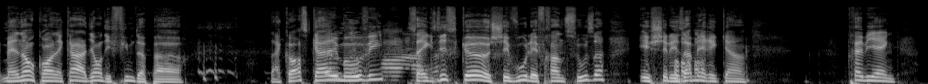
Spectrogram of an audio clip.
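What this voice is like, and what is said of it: Put-on accent slipping toward Marseille. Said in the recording (French): “Oula, ça part en accent marseillais ... t'as du mal à tenir ton accent”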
